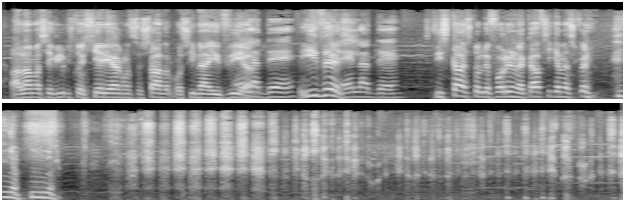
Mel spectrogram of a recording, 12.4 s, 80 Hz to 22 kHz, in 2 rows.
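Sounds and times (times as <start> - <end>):
speech: 0.1 - 6.9
person imitating a dog panting on a bus: 6.5 - 12.4.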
